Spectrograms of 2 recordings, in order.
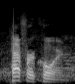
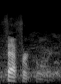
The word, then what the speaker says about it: Pfefferkorn: And you pronounce it Peppercorn, not Pfefferkorn. Nope, Peppercorn.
